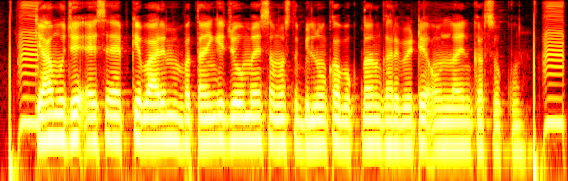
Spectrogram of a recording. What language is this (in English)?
Hindi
